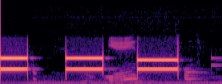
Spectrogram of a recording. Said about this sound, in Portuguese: Acho que estão ligando para o senhor.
